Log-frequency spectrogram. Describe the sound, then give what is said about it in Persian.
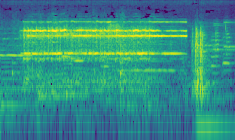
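A telephone rings with a bright, steady electronic trill for about two seconds while a call is being placed, then stops with a short clunk. “خب بیا همین حالا بهش زنگ بزنیم”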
